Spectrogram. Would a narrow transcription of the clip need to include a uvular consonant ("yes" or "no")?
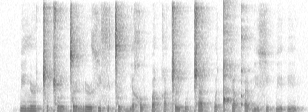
yes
